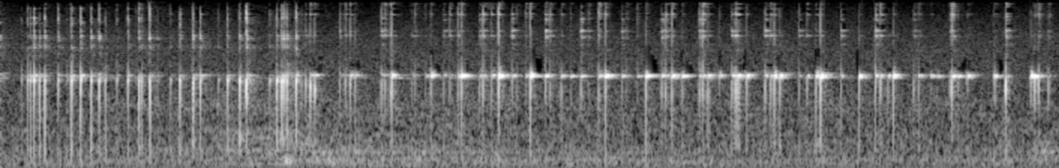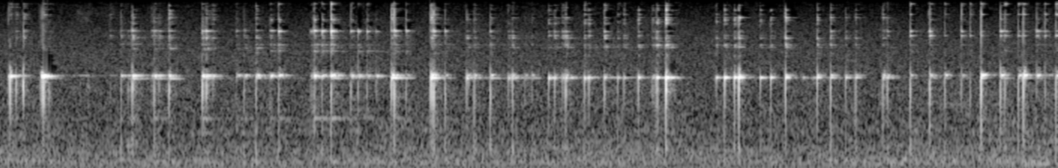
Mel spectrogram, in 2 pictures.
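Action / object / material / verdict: tap / glass bottle / glass / none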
